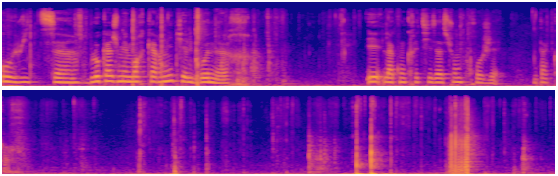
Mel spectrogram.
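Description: Cards are laid down on a table with soft taps and slides.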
